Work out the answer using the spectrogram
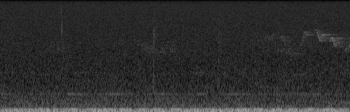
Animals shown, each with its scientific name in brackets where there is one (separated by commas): Common Yellowthroat (Geothlypis trichas), Red-eyed Vireo (Vireo olivaceus)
